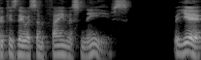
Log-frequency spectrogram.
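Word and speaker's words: Niamh: And this one I only know because there were some famous Neves. But yeah, you look at that and say it's Neam. But Neve.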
